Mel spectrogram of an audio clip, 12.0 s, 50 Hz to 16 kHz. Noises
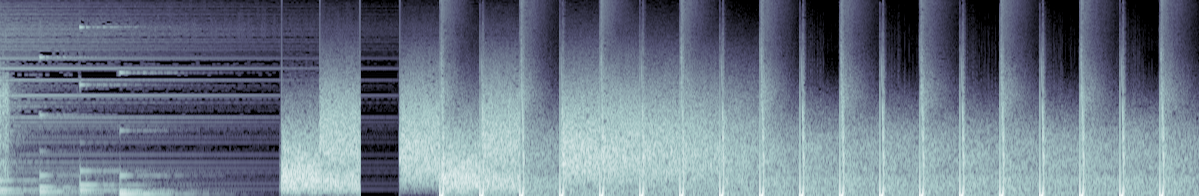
2.8s 11.9s

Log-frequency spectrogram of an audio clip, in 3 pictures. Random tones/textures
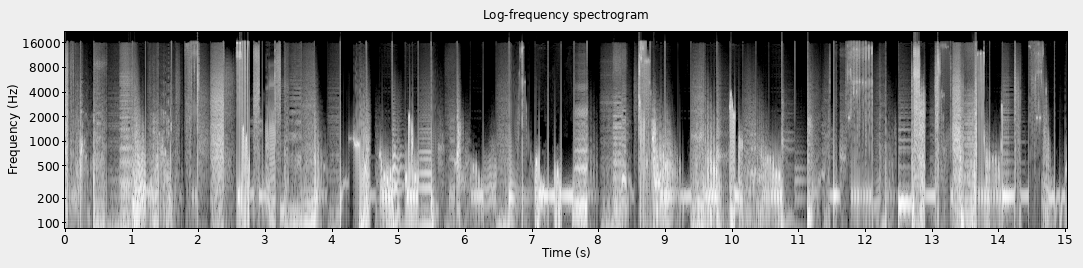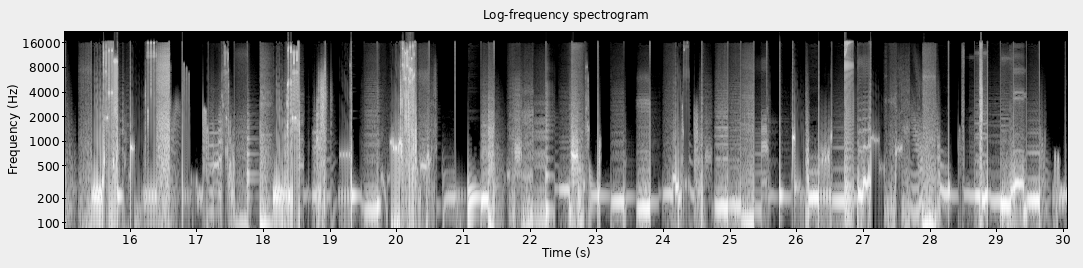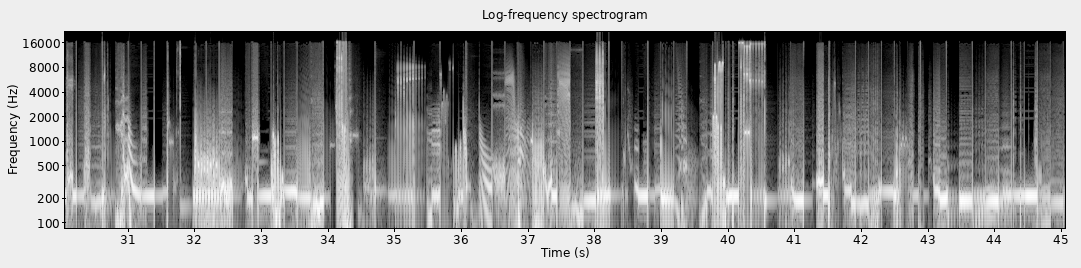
2.6s 2.9s, 11.6s 12.2s, 12.8s 14.8s, 15.4s 17.6s, 18.2s 18.9s, 20.0s 20.4s, 34.1s 38.2s, 39.8s 40.6s

